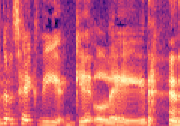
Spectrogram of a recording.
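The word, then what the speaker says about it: Leid: Then for blush, I'm going to take the Get Laid, and it's, you can't see it from there, but it's spelled L-E-I-D, so laid.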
